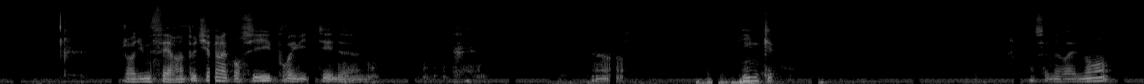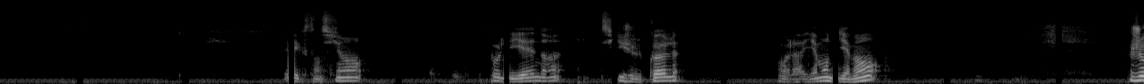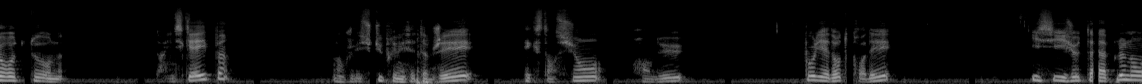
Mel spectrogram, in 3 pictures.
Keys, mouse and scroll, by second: 0.8-1.4 scroll down 2, 1.8-2.8 scroll down 2, 2.8-3.1 scroll down 1, 3.4-5.0 scroll up 3, 6.8-8.0 typing, 9.6 click, 12.1 click, 14.4 click, 16.4 click, 17.3 right click, 17.9 click, 22.7 click, 24.1 click, 25.0 click, 26.1 click, 27.1 Delete, 28.2 click, 30.9 click, 31.9 click, 32.6 click, 34.0 click.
